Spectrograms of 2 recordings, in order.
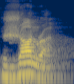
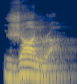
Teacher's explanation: pay attention to the first sound it's like sh but you have to put your voice into it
